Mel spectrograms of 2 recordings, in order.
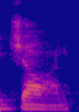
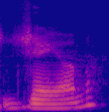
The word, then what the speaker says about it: Jan: a problem with with how caillou pronounces my name j a anne and he calls me john and i don't get it sorry about that i i see now why it so it's jan i mean my real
